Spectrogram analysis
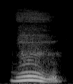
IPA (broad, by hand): ð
